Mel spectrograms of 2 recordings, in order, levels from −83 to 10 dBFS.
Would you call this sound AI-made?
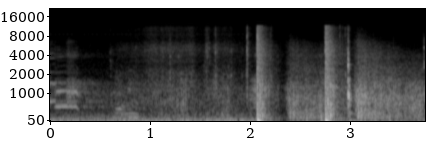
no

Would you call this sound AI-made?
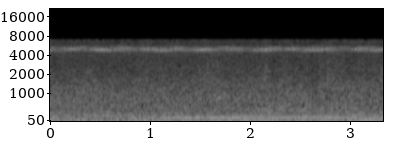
no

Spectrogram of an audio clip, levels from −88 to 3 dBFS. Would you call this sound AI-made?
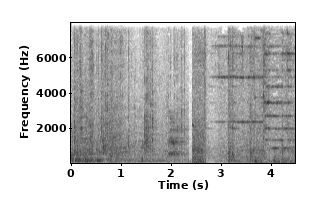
no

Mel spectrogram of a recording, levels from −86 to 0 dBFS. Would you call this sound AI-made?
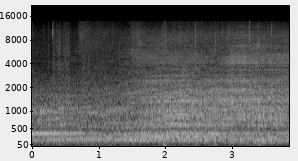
no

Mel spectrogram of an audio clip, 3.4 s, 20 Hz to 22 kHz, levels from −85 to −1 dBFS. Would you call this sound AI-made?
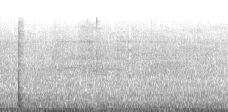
no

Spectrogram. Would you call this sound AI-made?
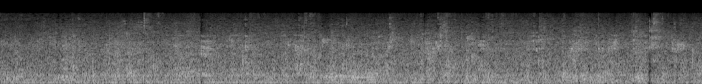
no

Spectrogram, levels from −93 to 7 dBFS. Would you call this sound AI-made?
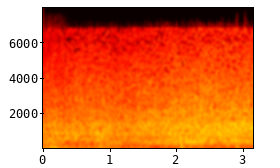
no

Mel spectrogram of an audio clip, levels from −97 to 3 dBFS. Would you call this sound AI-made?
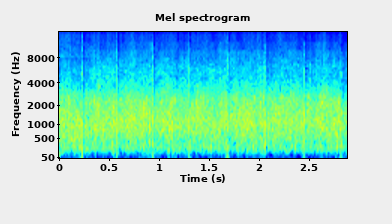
no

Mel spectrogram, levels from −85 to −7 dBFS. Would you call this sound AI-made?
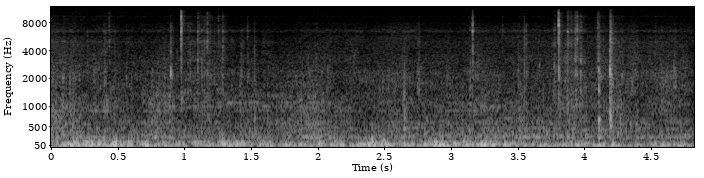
yes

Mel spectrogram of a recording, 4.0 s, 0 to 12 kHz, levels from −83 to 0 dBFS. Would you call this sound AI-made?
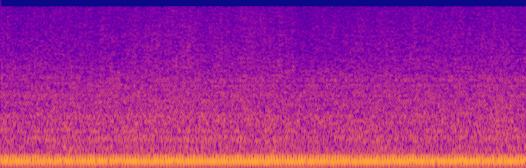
yes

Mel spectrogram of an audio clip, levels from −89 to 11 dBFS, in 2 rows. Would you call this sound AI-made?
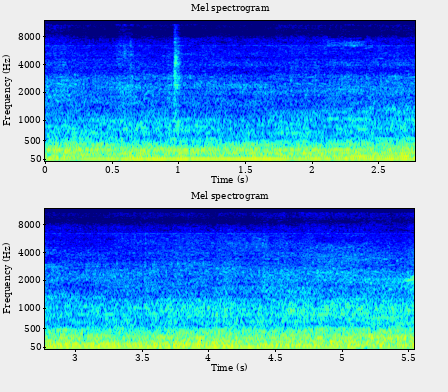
yes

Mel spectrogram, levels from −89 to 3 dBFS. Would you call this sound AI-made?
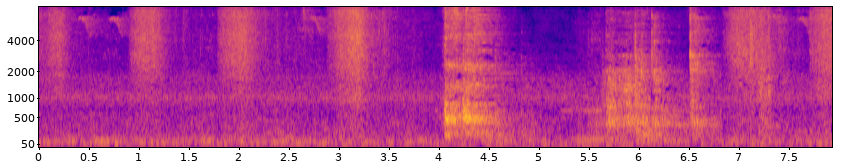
yes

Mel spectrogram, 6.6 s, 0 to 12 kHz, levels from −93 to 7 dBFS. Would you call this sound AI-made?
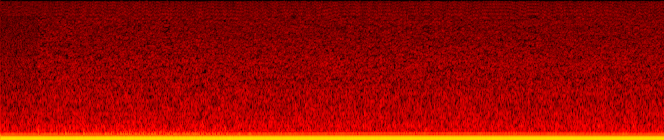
no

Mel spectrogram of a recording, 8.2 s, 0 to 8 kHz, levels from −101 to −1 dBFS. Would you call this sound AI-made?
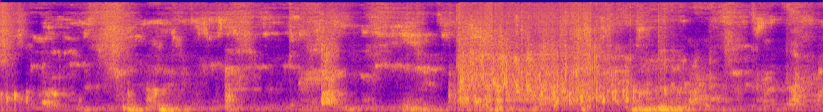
yes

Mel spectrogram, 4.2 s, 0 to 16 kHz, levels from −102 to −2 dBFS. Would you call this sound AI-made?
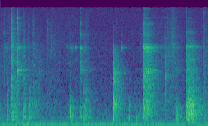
no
